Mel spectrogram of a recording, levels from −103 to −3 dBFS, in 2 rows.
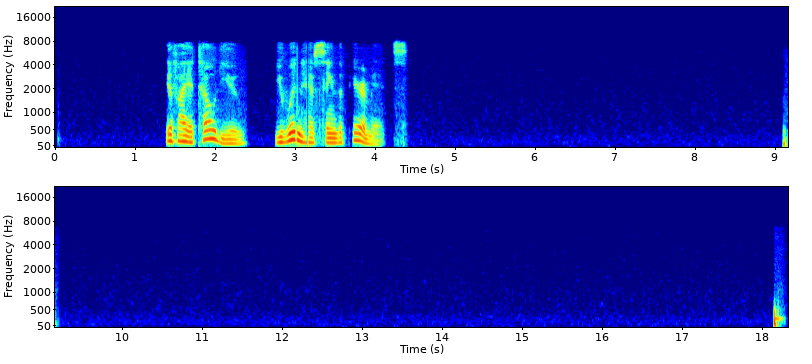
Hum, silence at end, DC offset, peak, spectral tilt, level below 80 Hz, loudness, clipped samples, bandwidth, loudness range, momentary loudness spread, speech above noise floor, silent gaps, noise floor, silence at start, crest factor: none; 0.1 s; under 0.1%; -8 dBFS; -8 dB/octave; -58 dBFS; -26 LUFS; under 0.1%; 8 kHz; 9 LU; 23 LU; 61 dB; none; -86 dBFS; 1.4 s; 24 dB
